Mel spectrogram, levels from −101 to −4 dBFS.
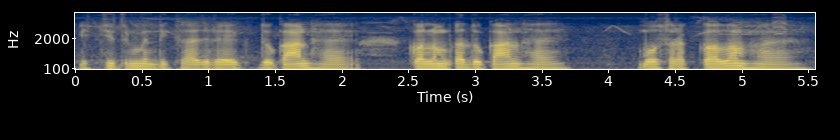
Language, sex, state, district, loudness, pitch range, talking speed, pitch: Hindi, male, Jharkhand, Palamu, -19 LUFS, 115-120 Hz, 185 wpm, 115 Hz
